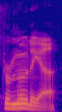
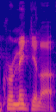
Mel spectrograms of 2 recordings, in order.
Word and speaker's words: Gramuglia: But I think it's Gramulia, right? I think it's Gramulia. But I've kept on saying Gramuglia for the longest time.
